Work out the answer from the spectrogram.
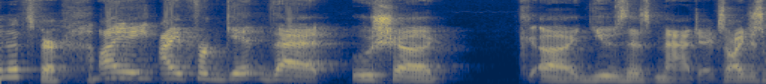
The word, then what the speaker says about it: Wuxia: a series of Wuxia, which is spelled like it should be pronounced Wuxia, but that's just because I'm coming at it from an Americentric point of view. Thanks to good buddy Trey for telling me how to pronounce it correctly.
